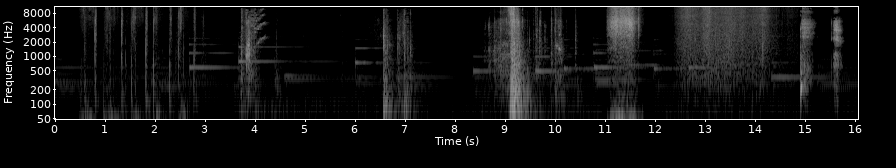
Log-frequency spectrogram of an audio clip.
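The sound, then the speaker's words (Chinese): Doors and windows are shut in a series of dull thunks and knocks, some with short rattles and scrapes, spread unevenly over time, with faint sustained tones lingering underneath. “你去把门窗关上。”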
